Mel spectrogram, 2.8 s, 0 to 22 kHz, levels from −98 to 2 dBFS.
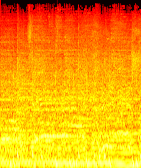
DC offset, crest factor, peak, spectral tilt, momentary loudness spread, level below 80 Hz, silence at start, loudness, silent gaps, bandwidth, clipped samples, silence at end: under 0.1%; 8 dB; 0 dBFS; -4 dB/octave; 1 LU; -16 dBFS; 0 s; -9 LUFS; none; 19 kHz; under 0.1%; 0 s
